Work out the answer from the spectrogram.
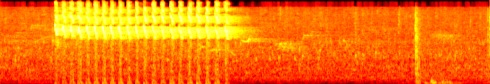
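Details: Cililin singing a 'tembakan' burst for training white-rumped shamas: a single fast, high-pitched rattling trill of about twenty even pulses lasting under two seconds, then near quiet with one brief click.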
